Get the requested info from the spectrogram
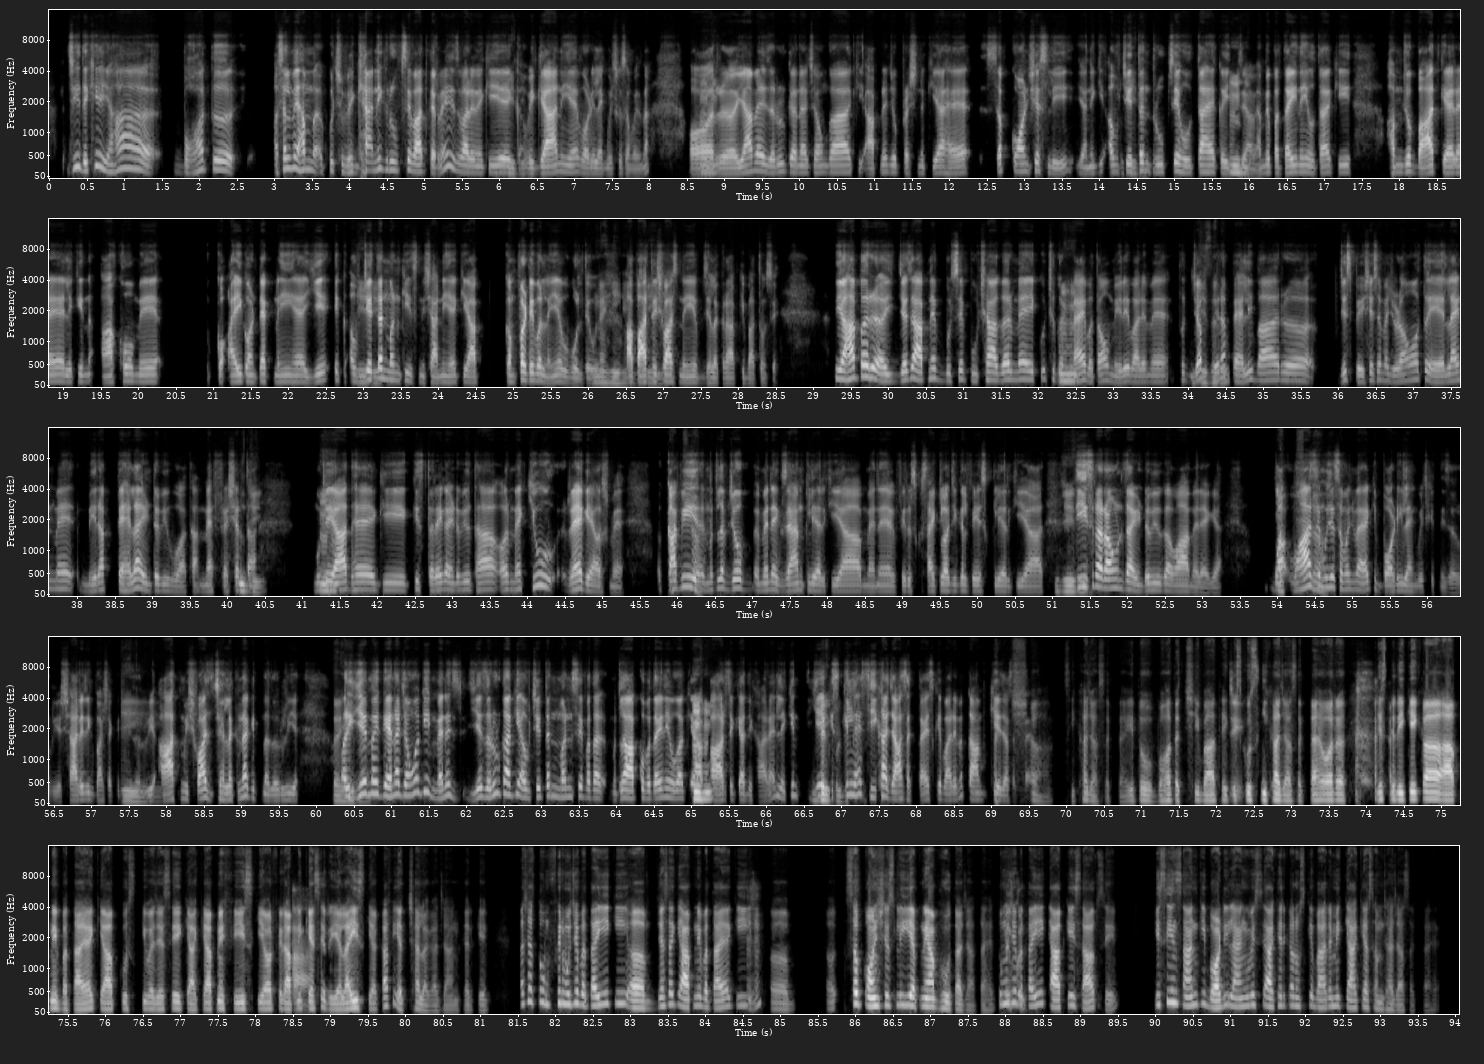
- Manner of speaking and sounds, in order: laughing while speaking: "वैज्ञानिक"; in English: "बॉडी लैंग्वेज"; tapping; in English: "सबकॉन्शियसली"; in English: "आई कॉन्टैक्ट"; in English: "कम्फर्टेबल"; in English: "एयरलाइन"; in English: "फ्रेशर"; in English: "एग्ज़ाम क्लियर"; in English: "साइकोलॉजिकल फेस क्लियर"; in English: "राउंड"; in English: "बॉडी लैंग्वेज"; in English: "स्किल"; chuckle; in English: "फेस"; in English: "रियलाइज़"; in English: "सबकॉन्शियसली"; in English: "बॉडी लैंग्वेज"
- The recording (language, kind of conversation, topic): Hindi, podcast, आप अपनी देह-भाषा पर कितना ध्यान देते हैं?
